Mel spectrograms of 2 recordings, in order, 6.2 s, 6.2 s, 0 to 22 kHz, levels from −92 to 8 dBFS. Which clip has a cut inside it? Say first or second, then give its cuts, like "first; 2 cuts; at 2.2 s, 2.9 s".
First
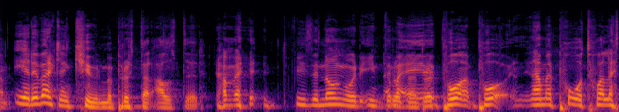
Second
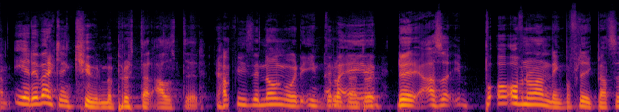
second; 2 cuts; at 2.3 s, 3.8 s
